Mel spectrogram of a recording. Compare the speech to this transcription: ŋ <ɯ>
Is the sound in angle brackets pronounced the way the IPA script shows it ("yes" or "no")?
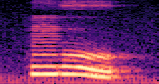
no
